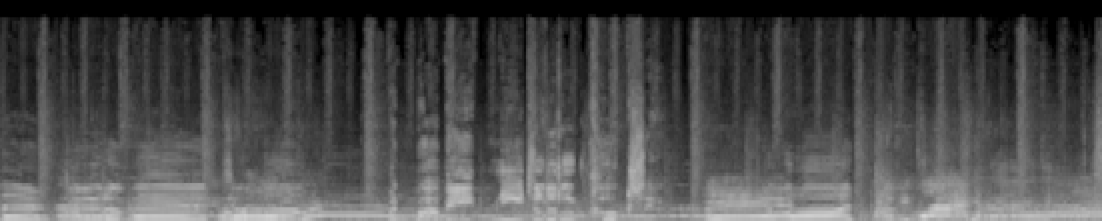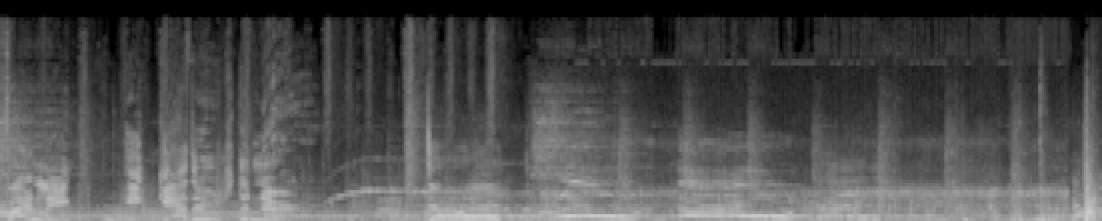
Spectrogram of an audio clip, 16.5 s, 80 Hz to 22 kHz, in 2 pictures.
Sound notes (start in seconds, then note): 2.8 skaters cheering; 13.2 skaters shouting; 16.0 thuds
